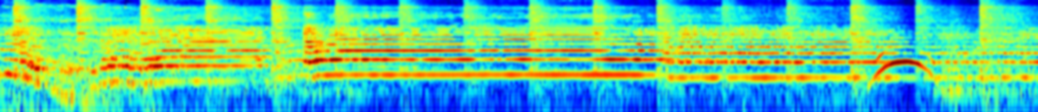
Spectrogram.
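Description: Solo saxophone playing unaccompanied in a reverberant hall. A note falls away at the start, then long held notes step upward, with a quick swoop up and back down in pitch near the end.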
